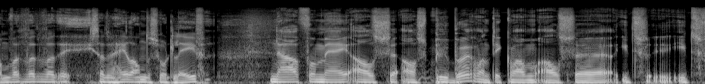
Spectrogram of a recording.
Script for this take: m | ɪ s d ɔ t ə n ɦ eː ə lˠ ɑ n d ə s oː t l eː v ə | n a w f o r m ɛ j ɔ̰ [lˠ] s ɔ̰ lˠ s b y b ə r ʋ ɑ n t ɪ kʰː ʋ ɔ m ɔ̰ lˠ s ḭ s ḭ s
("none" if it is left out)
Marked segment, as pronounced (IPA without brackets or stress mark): lˠ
